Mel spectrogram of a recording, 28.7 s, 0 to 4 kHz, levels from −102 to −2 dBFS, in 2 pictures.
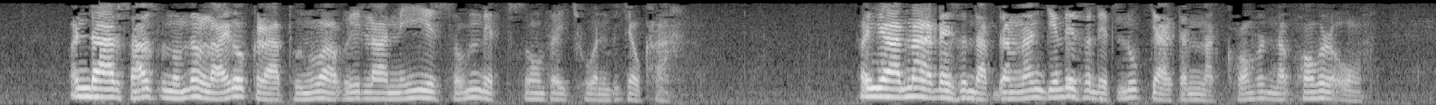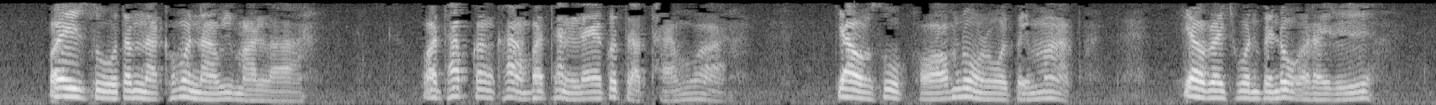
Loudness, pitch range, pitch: -17 LUFS, 130-170 Hz, 155 Hz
